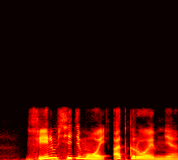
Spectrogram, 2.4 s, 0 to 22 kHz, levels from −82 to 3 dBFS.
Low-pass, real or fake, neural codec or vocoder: 7.2 kHz; fake; autoencoder, 48 kHz, 128 numbers a frame, DAC-VAE, trained on Japanese speech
